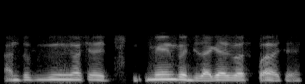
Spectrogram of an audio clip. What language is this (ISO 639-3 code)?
kok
